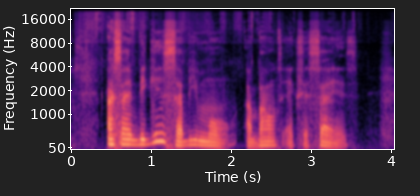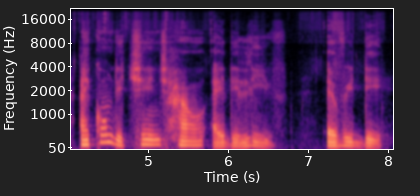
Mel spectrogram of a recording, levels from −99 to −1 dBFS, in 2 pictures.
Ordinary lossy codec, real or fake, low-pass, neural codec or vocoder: none; real; none; none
